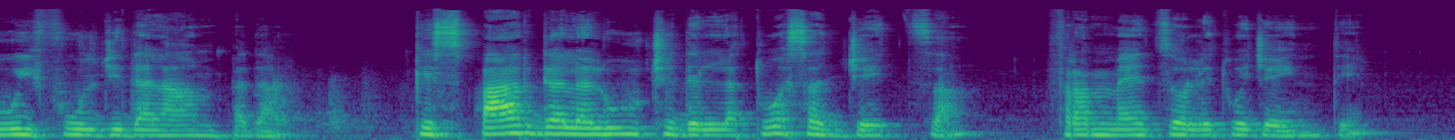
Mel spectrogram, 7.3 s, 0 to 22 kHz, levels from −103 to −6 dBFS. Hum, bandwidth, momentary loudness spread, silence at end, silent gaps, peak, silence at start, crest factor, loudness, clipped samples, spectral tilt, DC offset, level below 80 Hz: none; 16.5 kHz; 15 LU; 0.35 s; none; -14 dBFS; 0 s; 20 dB; -34 LUFS; under 0.1%; -5.5 dB/octave; under 0.1%; -66 dBFS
